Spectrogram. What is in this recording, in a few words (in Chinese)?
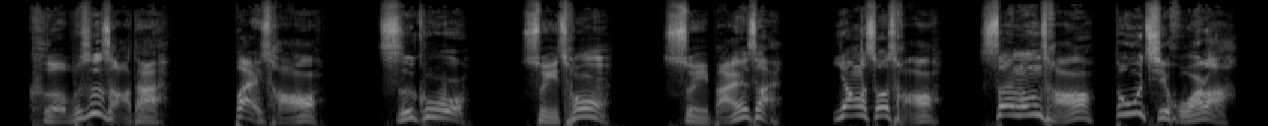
东北方言 男 东北话 方言样音; 方言配音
